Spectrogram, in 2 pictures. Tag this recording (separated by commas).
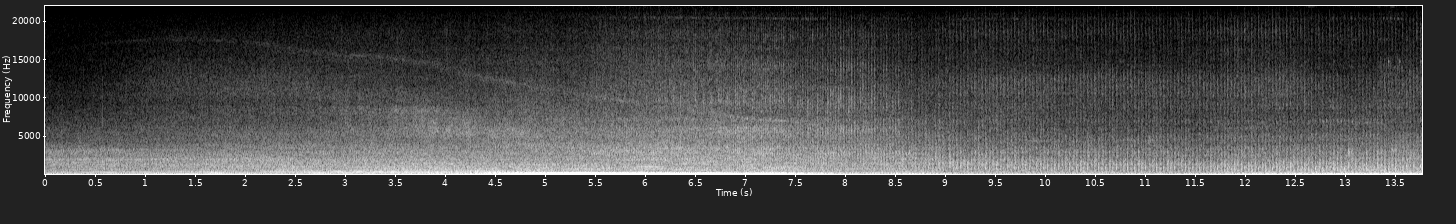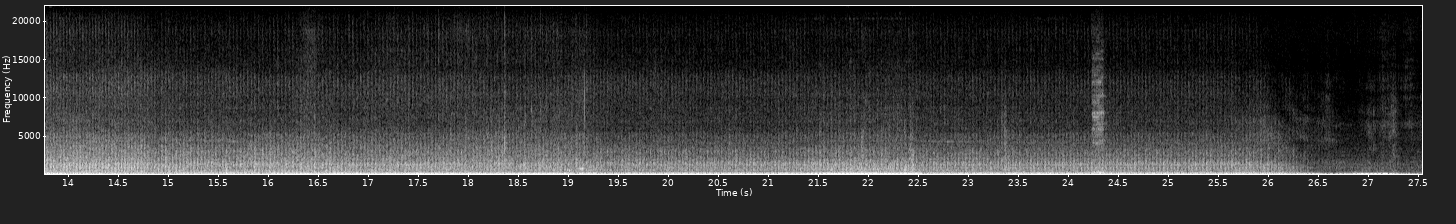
Truck, Engine, Vehicle, Idling, Motor vehicle (road)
